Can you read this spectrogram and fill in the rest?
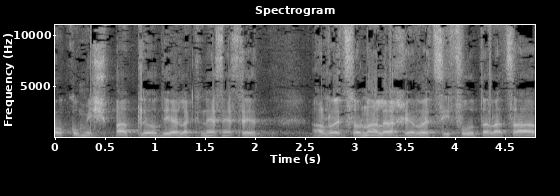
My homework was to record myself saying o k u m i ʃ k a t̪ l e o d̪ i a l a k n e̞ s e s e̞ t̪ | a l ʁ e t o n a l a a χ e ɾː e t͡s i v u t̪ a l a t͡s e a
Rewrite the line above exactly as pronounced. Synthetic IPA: o k u m i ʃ p a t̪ l e o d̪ i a l a k n e̞ s e s e̞ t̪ | a l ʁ e t͡s o n a l e a χ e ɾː e t͡s i f u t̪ a l a t͡s a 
